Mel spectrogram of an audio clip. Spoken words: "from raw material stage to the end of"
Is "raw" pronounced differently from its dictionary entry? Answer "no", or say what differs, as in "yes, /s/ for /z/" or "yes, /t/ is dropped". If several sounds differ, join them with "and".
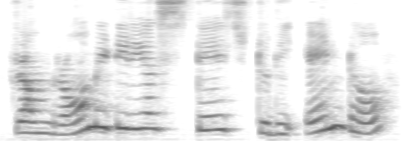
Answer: no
